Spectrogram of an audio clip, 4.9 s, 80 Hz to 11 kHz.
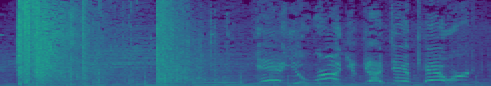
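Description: Gunfire in the Western game Red Dead Redemption 2, two sharp, loud shots about a second and a half apart, followed by rapid chirping, whistling tones and voices speaking.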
